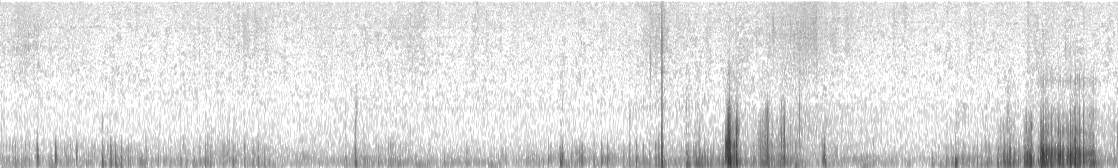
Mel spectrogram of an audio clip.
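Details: Faint, irregular gurgles and rumbles building into louder bubbling bursts near the end, with possible background noise; stomach growling (borborygmi).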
